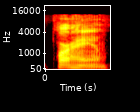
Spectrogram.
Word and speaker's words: Parham: He pronounces it H-A-M like a ham. Parham.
